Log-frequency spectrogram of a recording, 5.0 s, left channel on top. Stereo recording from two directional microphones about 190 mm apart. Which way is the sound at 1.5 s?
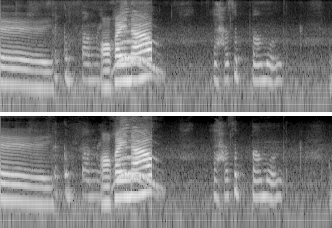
30° right (ahead or behind).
